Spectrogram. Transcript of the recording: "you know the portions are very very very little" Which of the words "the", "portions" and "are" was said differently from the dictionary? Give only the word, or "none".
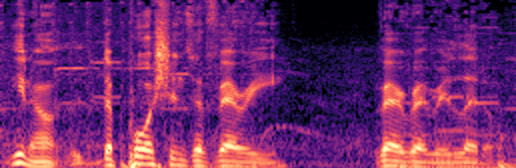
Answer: none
